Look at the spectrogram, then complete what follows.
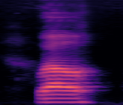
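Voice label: Voice Acting, Spanish, male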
